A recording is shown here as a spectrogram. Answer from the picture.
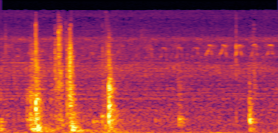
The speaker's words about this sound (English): He gets out of his car, walks around to her side, and opens her door.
